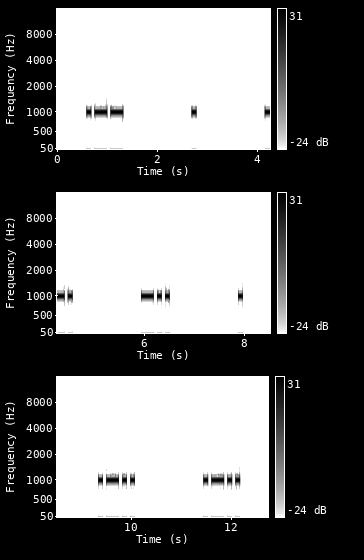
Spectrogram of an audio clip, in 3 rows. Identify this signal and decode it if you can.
Morse code, heard as a keyed tone, about 15 wpm, spaced as for 5 wpm, 1000 Hz. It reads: WENDELL
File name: qotdfiles / 5wpm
